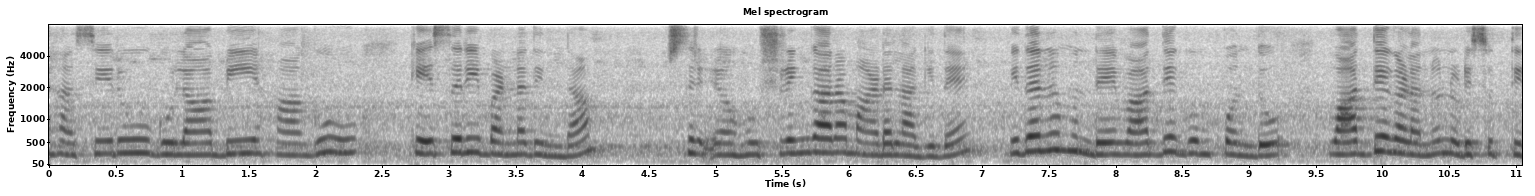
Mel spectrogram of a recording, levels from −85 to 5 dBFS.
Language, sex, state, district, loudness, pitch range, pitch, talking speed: Kannada, female, Karnataka, Bellary, -22 LUFS, 245-285 Hz, 265 Hz, 80 wpm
